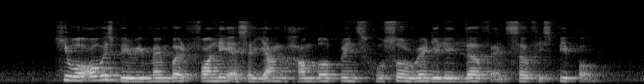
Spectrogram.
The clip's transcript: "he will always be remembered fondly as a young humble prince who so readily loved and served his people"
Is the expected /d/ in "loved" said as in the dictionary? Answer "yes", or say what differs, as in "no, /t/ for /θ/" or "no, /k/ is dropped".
no, /d/ is dropped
